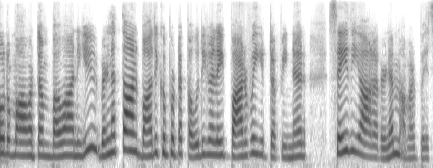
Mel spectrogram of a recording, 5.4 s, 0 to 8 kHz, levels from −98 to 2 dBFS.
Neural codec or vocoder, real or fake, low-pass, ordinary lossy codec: codec, 16 kHz, 0.5 kbps, X-Codec, HuBERT features, trained on LibriSpeech; fake; none; none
